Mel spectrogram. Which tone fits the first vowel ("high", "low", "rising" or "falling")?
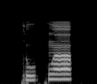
low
